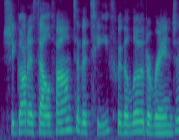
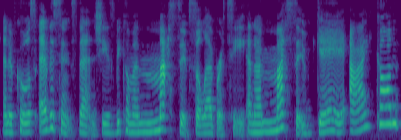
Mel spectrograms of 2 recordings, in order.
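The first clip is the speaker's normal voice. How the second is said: ordinary talk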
